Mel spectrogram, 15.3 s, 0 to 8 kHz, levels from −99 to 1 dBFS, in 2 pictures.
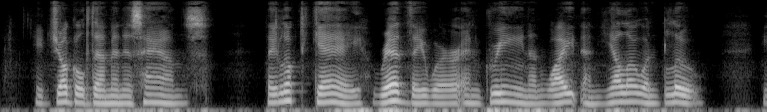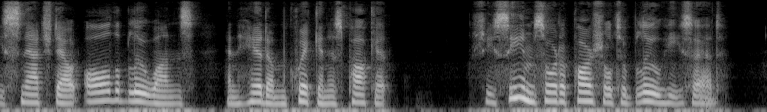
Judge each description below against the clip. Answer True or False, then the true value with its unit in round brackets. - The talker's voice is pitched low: False (165 Hz)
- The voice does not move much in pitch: False (3.4 semitones)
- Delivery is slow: False (170 wpm)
